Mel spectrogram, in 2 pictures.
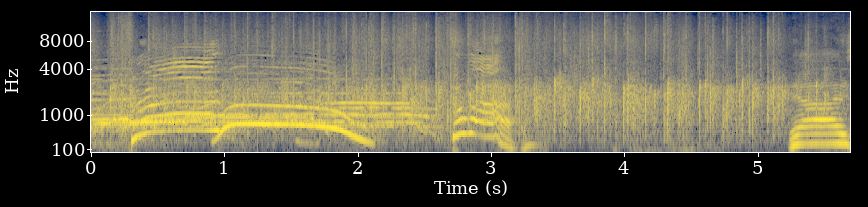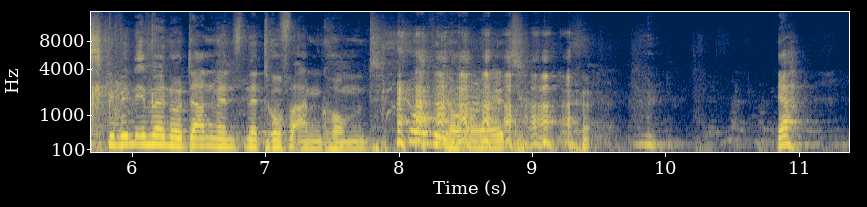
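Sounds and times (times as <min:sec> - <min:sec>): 
applause and cheering for winning team: 0:00.0 - 0:06.3
speech: 0:05.2 - 0:10.0, 0:10.8 - 0:11.1
laughter: 0:07.9 - 0:10.0.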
